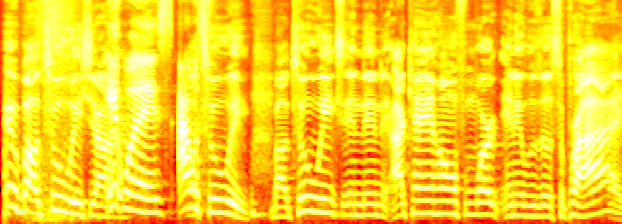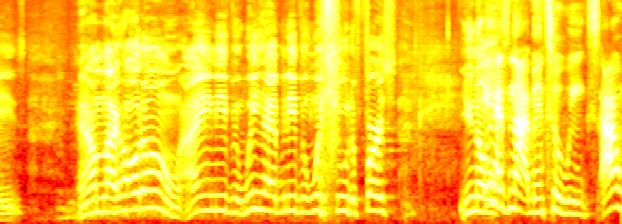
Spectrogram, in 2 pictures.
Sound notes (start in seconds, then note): none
